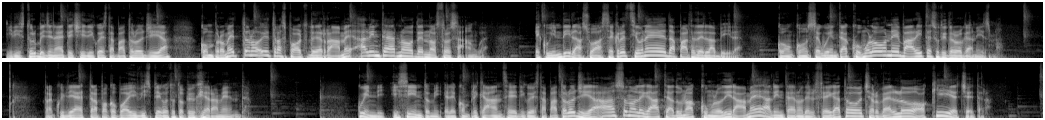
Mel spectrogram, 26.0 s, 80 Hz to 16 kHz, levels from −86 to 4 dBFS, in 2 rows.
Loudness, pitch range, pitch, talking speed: -16 LUFS, 95-145 Hz, 110 Hz, 145 wpm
